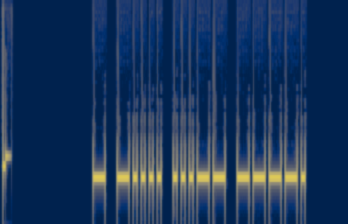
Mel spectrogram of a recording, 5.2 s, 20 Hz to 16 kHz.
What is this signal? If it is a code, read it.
Morse code, heard as a keyed tone, about 20 wpm, 700 Hz. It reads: T639
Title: Numbers - Contest Style - 4-Digit 20wpm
